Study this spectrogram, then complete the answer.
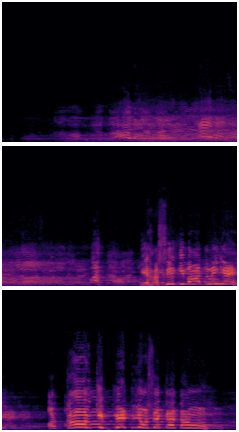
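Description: A man chants and preaches passionately into a microphone, heard through loudspeakers with echo.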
